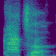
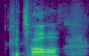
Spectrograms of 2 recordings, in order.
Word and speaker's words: Qatar: Kata, you know Qatar. Yeah. Sorry for anybody in Qatar who is watching um and yeah is offended by me saying it wrong.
